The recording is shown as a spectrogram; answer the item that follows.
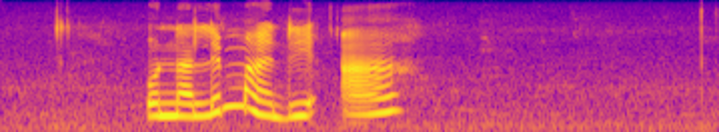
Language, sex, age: Tswana, female, 25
